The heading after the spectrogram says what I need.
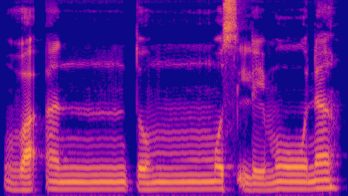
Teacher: یہاں پہ آخری حرف ہے نون، تو وقف کرتے ہوئے نون کے اوپر جو زبر ہے وہ نہیں پڑھیں گے، نون کو ساکن پڑھیں گے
